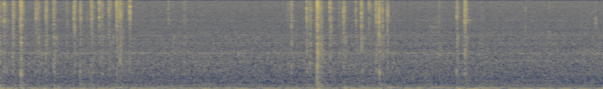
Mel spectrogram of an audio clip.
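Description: Computer keyboard typing: a quick run of keystrokes in the first second or so, then a few isolated key clicks, over a steady low hum.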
